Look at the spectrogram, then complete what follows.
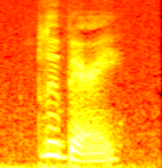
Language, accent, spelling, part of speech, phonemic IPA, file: English, US, blueberry, noun / adjective / verb, /ˈbluˌbɛ.ɹi/, En-us-blueberry.ogg
- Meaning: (noun) 1. An edible round berry, belonging to the cowberry group (Vaccinium sect. Cyanococcus), with flared crowns at the end, that turns blue on ripening 2. The shrub of the above-mentioned berry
